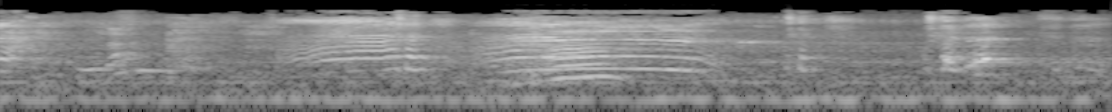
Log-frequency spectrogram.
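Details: Infant crying: rising and falling wails in short bursts, with room noise and adults' voices; ordinary crying.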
